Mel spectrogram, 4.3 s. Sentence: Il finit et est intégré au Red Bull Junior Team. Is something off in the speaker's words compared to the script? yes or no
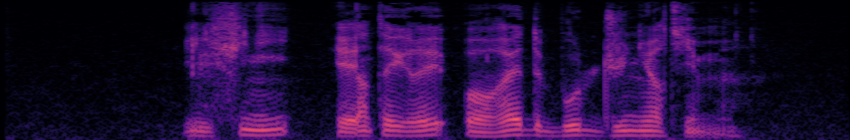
yes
